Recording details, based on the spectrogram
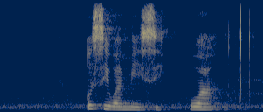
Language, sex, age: Venda, female, 25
